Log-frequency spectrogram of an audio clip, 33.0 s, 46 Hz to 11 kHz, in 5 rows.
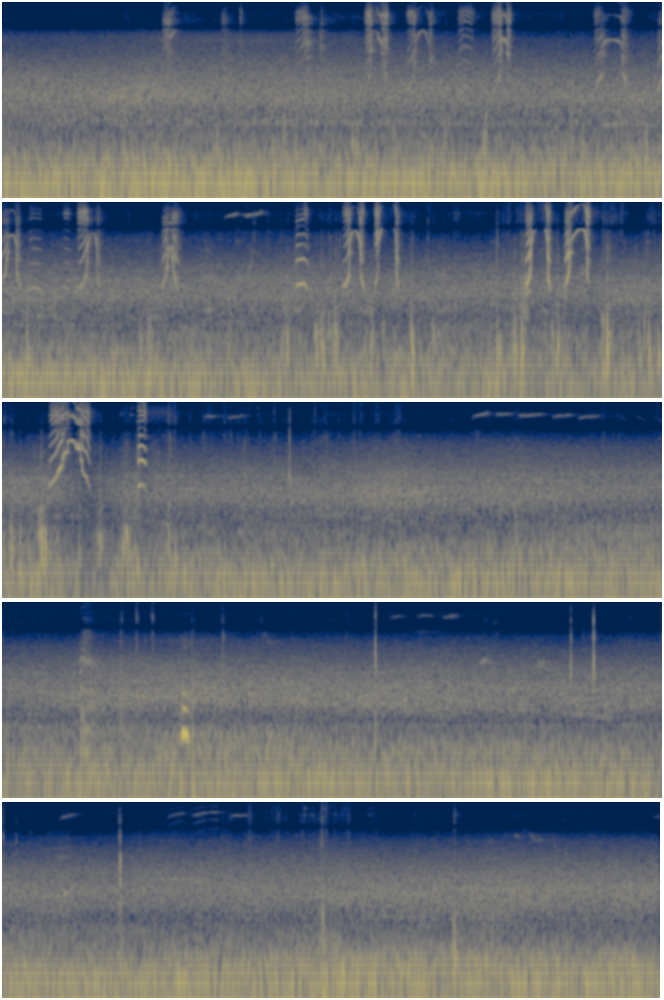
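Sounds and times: rubber squeaky toy squeaks: 0:03.0 - 0:05.2, 0:05.9 - 0:10.8, 0:11.7 - 0:12.6, 0:13.6 - 0:14.8.

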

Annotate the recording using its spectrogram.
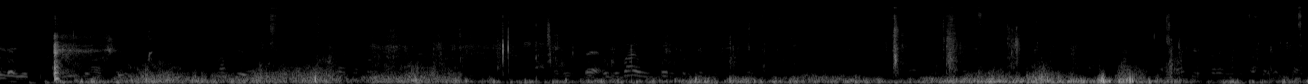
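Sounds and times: wind rumble on microphone: 0:00.4 - 0:13.0
footsteps on stony ground: 0:00.9 - 0:13.0.

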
